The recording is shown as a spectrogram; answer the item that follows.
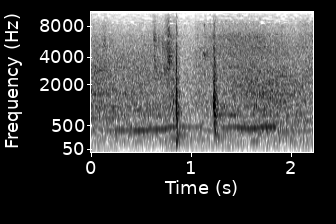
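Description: The rear side door of a Daihatsu Sigra being opened: its latch gives a sharp click a little under a second in, then a softer click as the door swings free.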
